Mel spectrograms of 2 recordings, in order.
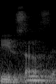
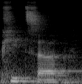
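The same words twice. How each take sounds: First: The double z is a softer, voiced sound. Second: The double z is a sharp, hard ts sound. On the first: This is how it would be if Latin. "I would assume a little bit softer" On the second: This is the Italian way. "instead of saying pizza"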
